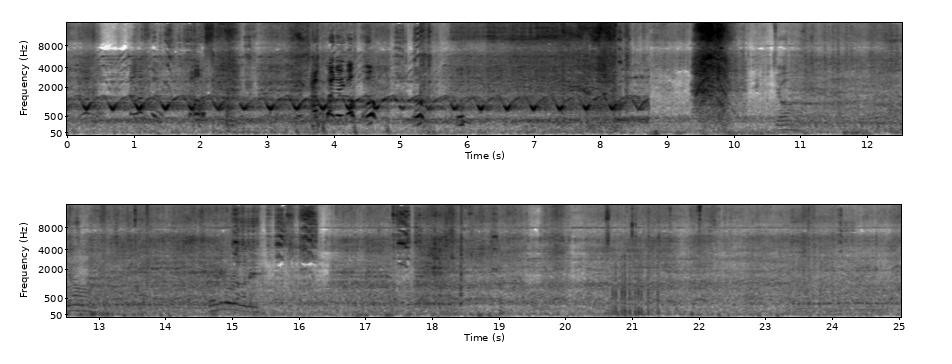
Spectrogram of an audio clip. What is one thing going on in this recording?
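Rubber tyres scrape and grind on rock.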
